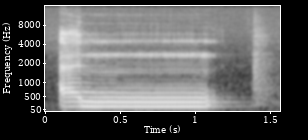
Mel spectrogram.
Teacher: If we pronounce N, the air has no way to go out of your mouth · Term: articulation of noon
